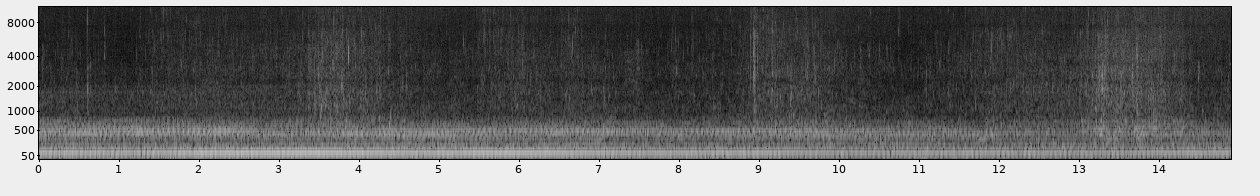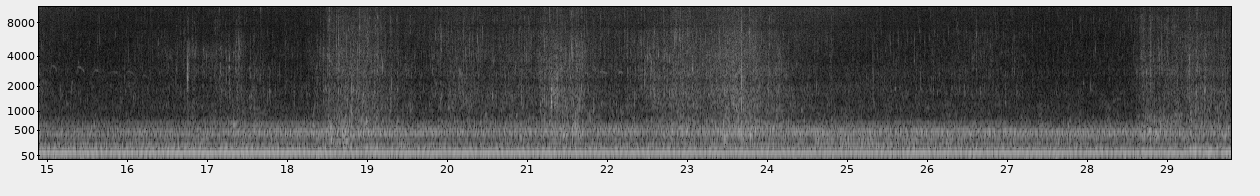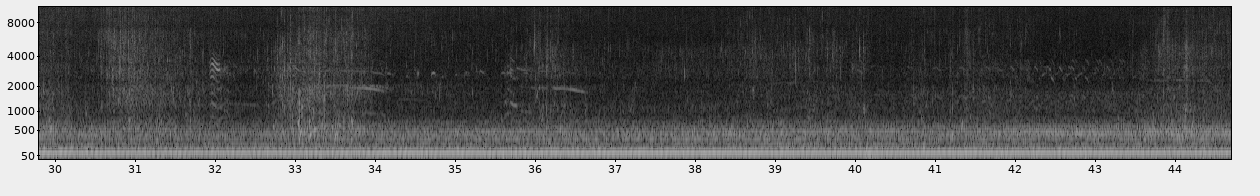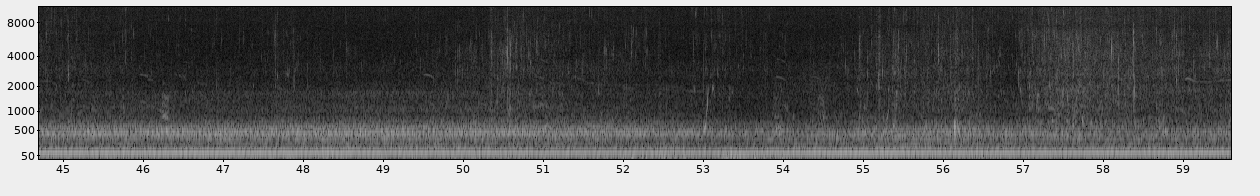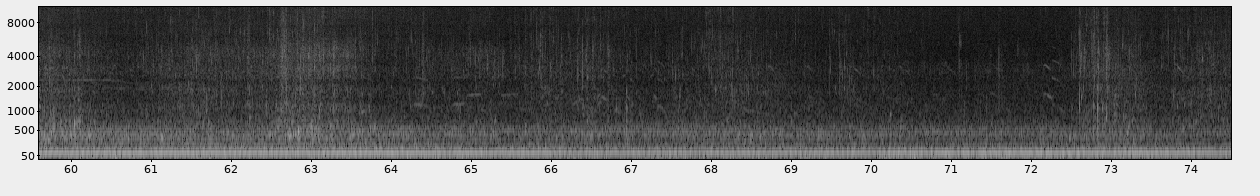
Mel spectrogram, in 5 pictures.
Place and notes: Breskens, Nederlands - Ferry leaving the harbour
On the Breskens harbour, a ferry is leaving. Princess Maxima boat is crossing the river and going to Vlissingen.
